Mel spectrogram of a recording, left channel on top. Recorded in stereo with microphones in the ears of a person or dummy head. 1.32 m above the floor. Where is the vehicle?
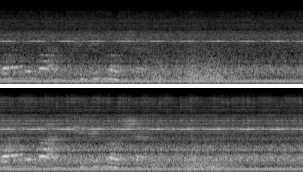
60° right (ahead or behind).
